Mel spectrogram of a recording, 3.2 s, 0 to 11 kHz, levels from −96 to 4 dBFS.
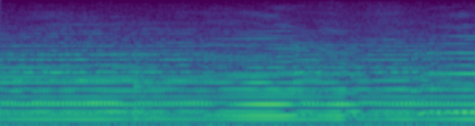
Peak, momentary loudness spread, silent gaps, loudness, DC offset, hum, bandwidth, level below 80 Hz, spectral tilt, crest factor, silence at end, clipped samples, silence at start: -16 dBFS; 6 LU; none; -30 LUFS; under 0.1%; none; 9.4 kHz; -50 dBFS; -7.5 dB/octave; 14 dB; 0 s; under 0.1%; 0 s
